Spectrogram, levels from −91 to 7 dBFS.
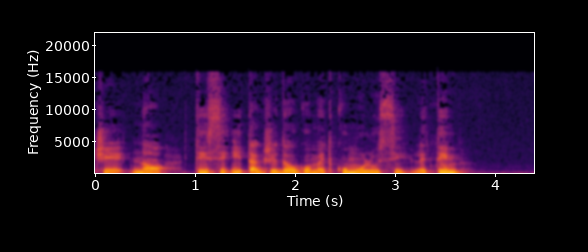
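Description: Periodic USB or driver dropouts mark this speech clip, about four ticks between 0.42 s and 3.49 s, spaced 1.02 s apart. Something blocks the audio path at that fixed interval, and a tiny fraction of a millisecond of sound is skipped each time, leaving a small click.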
